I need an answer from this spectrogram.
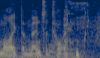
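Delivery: put-on muttered aside. Retelling a friend's joke during a game session: imitating a mutter under the breath. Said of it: "under his breath".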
